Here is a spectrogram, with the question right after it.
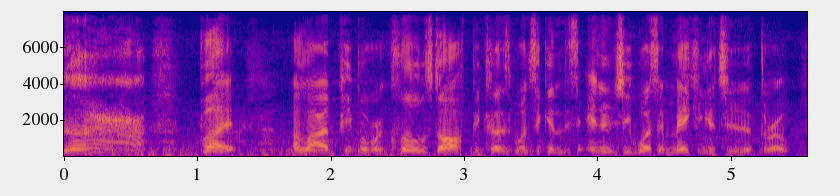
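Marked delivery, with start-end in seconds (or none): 0.0-0.6 high-pitched strained "aah"; mock yell. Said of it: "you're yelling".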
